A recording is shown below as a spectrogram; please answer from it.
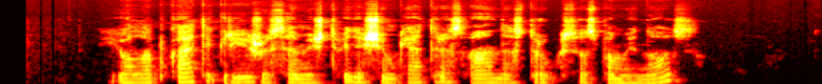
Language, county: Lithuanian, Marijampolė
